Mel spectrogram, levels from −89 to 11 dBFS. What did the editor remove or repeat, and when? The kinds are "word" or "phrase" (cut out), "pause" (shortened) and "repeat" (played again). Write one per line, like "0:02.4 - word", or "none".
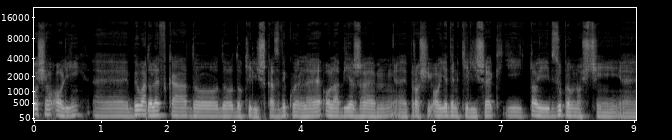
0:01.7 - word
0:06.0 - word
